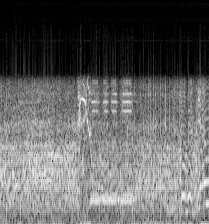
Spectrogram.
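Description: Engine and road noise inside a moving car on a dashcam, with a car horn honking in a few quick toots about two seconds in. Voices in the car start just before the end.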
